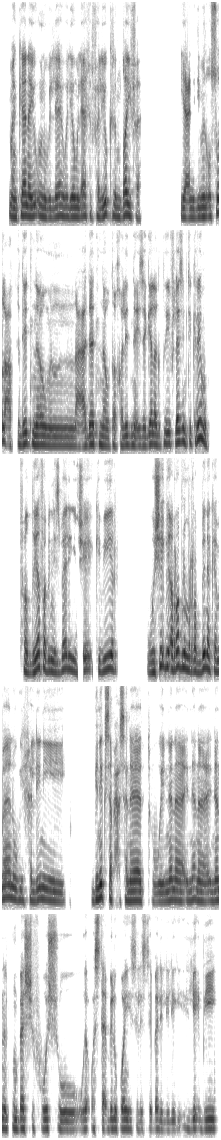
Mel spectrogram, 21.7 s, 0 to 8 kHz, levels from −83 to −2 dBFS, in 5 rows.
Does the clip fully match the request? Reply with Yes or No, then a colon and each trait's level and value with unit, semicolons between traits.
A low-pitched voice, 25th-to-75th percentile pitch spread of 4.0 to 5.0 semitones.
No: low, 130 Hz; average, 2.9 semitones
